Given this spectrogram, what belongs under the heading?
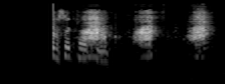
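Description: A brief vocal sound, then three loud, close duck quacks in a steady rhythm.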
